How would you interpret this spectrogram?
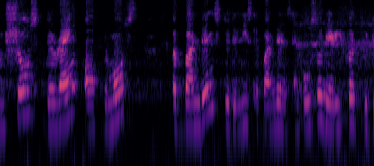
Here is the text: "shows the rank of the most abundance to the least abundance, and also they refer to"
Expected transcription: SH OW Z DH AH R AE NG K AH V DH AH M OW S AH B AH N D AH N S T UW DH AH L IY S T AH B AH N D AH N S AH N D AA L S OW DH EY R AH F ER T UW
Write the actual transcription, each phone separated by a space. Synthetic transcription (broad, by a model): SH OW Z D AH R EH NG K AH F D AH M OW S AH B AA N D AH N S T UW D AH L IY S T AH B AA N D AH N S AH N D AA L S OW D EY R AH F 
